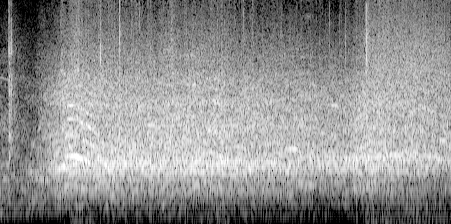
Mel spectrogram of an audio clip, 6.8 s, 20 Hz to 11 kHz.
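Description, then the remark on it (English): A large stadium crowd erupts into sustained, loud cheering after Barry Bonds drives a home run to deep left center, his 735th; a dense roar of many voices with whoops and shouts that swells after a brief sharp crack and holds steady. “The crowd goes crazy.”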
